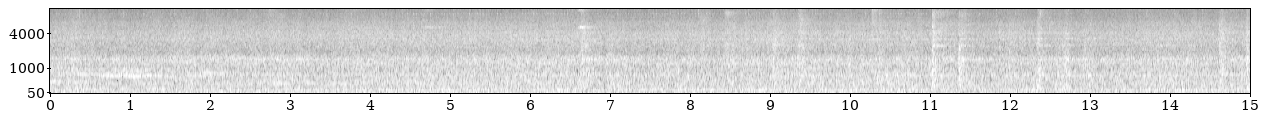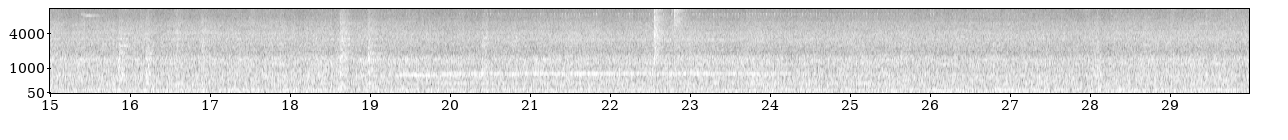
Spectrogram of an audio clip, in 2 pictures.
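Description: Hanshin 5500-series electric train running: a steady, loud rumble with a few scattered clicks, and a steady high whine for a few seconds about twenty seconds in.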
